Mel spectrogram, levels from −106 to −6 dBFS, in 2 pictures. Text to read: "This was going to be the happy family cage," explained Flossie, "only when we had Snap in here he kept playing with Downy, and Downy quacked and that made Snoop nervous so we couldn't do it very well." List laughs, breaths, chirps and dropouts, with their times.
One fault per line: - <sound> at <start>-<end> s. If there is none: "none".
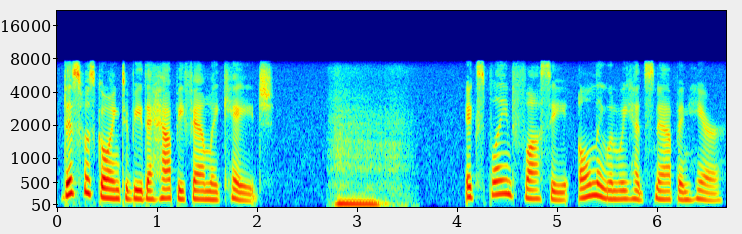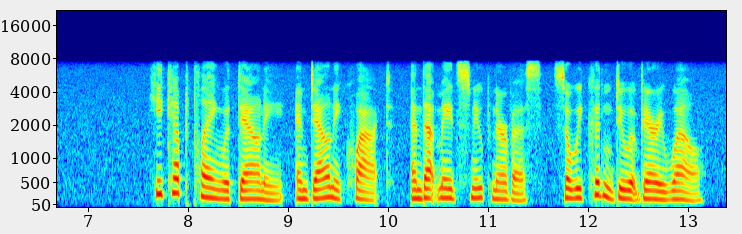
- breath at 2.7-3.6 s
